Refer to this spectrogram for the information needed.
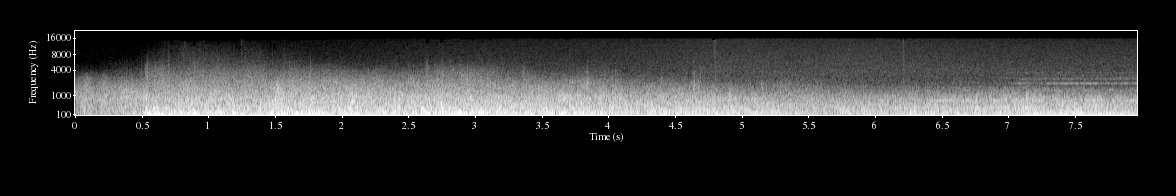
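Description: A song intro by an English three-piece metal band bursts in after half a second of quiet: a loud, dense wall of rumbling, distorted sound that holds steady and slightly eases toward the end, with no voices.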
